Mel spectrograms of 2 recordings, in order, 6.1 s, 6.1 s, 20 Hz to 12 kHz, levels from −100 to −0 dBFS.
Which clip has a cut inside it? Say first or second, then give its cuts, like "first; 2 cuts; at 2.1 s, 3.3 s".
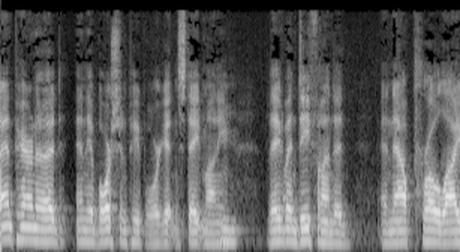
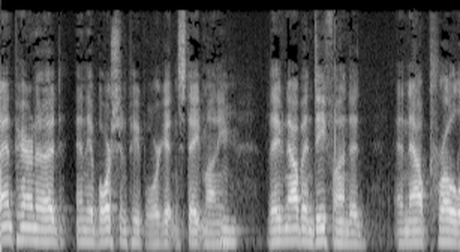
first; 1 cut; at 3.8 s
